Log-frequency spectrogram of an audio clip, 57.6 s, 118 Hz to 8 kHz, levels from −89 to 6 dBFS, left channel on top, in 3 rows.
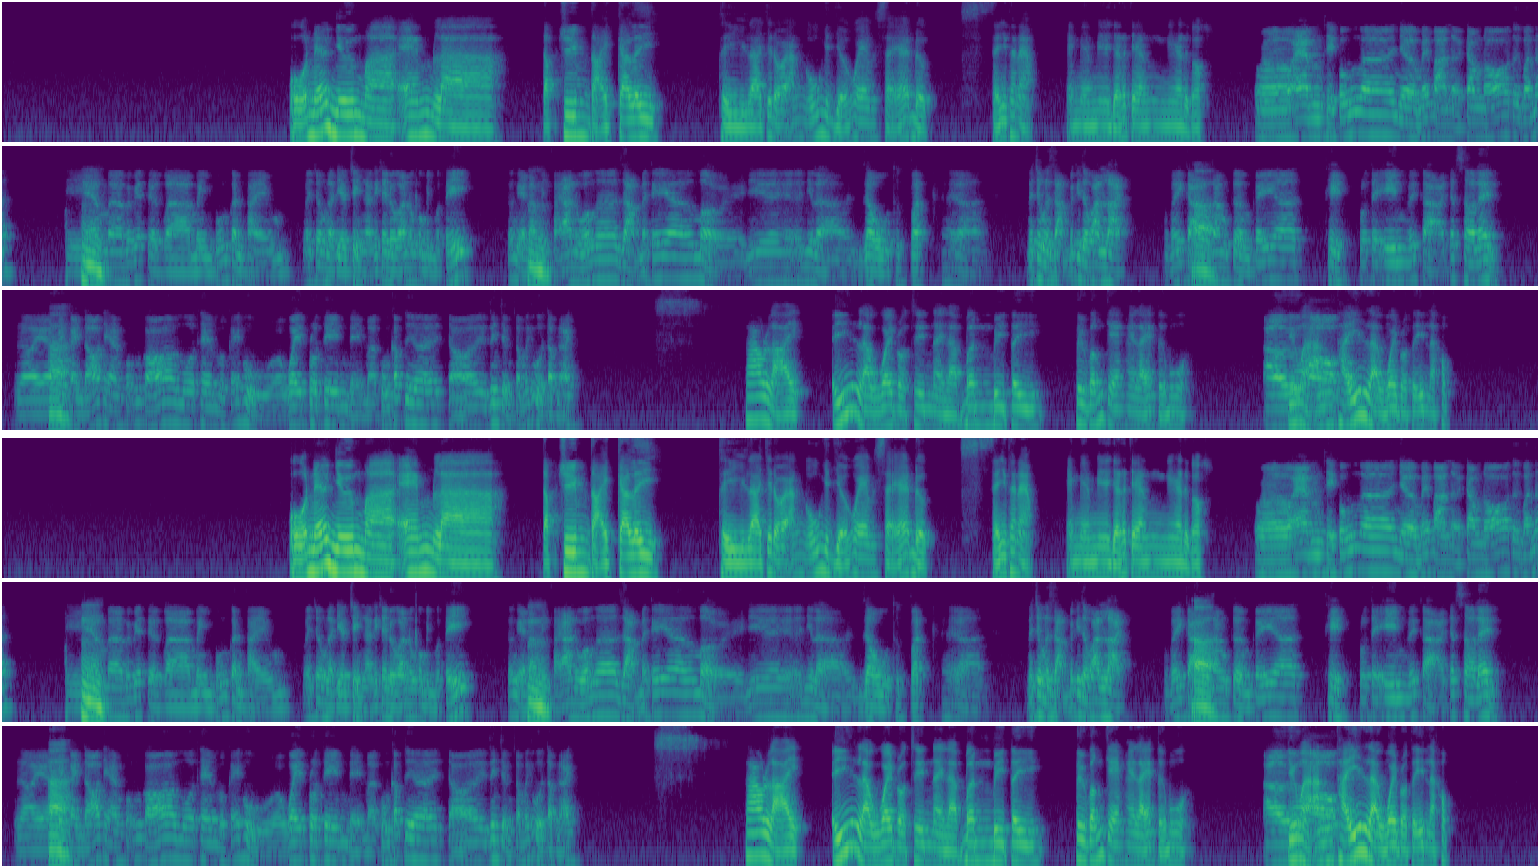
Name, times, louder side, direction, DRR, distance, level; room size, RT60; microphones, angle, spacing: voice 1, 3.6-6.2 6.8-8.2 9.0-11.6 12.0-12.9 13.3-15.0 20.2-20.5 25.8-26.1 34.1-34.4 39.0-39.3 46.6-47.1 47.7-48.4 48.8-51.4 51.8-53.3 54.5-56.5, right 5 dB, 60° right, 0.4 m, -27 dB
voice 2, 9.1-9.4 15.7-19.3 20.0-25.0 25.5-31.5 32.0-33.3 33.7-35.4 35.8-37.9 38.5-45.6 54.2-55.8, equal, 25° right, 1.2 m, -35 dB
6.5 x 3.4 x 2.4 m
head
